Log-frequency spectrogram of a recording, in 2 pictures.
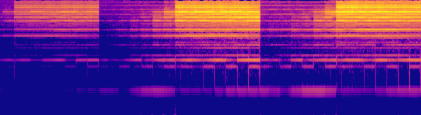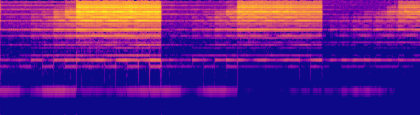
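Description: Electronic synthesizer tones: a steady low hum under fixed higher tones, with a bright, high-pitched chord that pulses on for about a second roughly every two seconds, starting about two seconds in as the sound swells.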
